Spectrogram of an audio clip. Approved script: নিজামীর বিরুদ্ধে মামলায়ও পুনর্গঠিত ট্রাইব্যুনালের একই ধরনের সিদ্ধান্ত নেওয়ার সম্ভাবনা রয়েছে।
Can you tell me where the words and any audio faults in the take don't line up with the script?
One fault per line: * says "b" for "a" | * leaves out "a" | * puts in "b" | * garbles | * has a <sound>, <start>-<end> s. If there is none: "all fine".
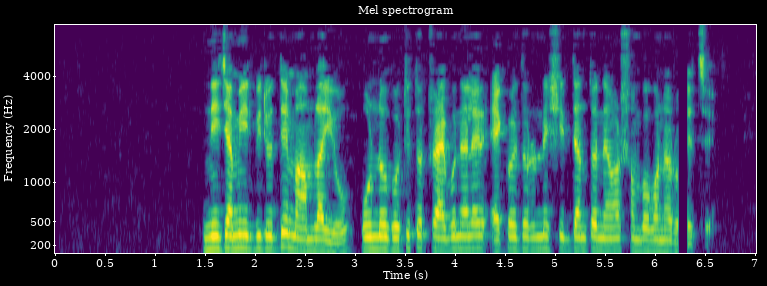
* has a dropout, 6.2-6.3 s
